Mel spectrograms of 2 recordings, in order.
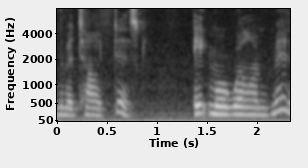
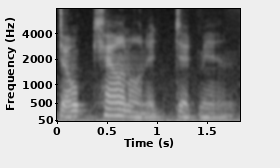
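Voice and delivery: very low, soft growl; 7 semitones lower, 5 dB quieter than usual. Narrator reading the warrior's reply to a sneering taunt, growling. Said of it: "The warrior growled".

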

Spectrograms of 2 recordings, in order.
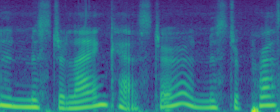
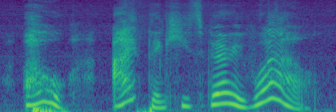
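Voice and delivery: cheerful, bright, breezy delivery; 4 semitones higher than usual. Emily replies to Mama's question, gaily. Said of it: "replied Emily gaily".

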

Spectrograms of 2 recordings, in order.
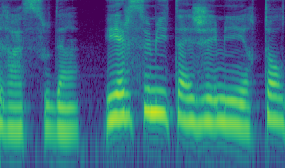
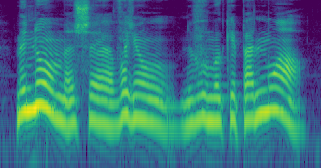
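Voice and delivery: slightly irritable, bad-tempered, raised voice; 5 dB louder than usual. Narrator reading his reply to her murmured question, slightly bad-tempered. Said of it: "avec une nuance de mauvaise humeur".

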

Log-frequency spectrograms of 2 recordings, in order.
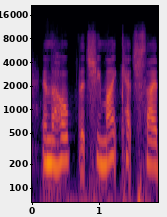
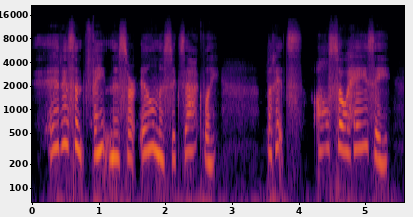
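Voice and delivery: high, breathless, out-of-breath stammering words; 6 semitones higher, 3 dB quieter than usual. A girl hurries up to a woman in the street, stammering breathlessly. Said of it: "stammered the girl breathlessly".

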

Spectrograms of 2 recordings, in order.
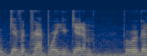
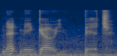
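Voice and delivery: threatening growling voice. A ruffian, held in an iron grip, growls at Xena. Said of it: "he growled".

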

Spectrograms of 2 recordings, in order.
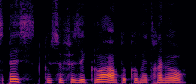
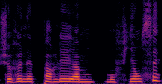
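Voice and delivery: faltering stammer, higher pitch; 5 semitones higher, 4 dB louder than usual. Narrator reads a terrified young woman answering the chief, stammering with difficulty. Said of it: "elle balbutia avec peine".

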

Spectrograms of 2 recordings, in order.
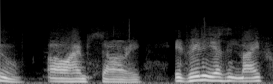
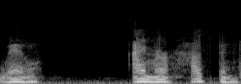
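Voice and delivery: whispered, lower pitch; 5 semitones lower than usual. Asked about being related to Helen Estabrook, replying in a whisper. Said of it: "Why are you whispering?".

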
